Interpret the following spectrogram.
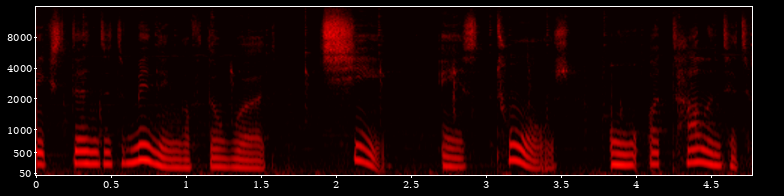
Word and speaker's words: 器: The Chinese pronunciation of this word is qi.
